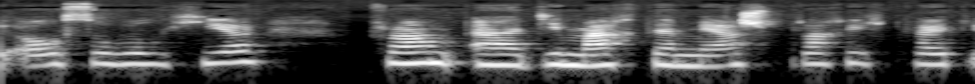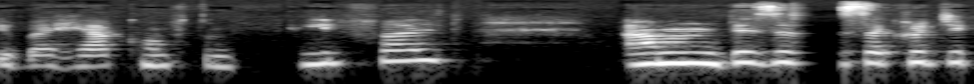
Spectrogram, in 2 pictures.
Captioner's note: speaking german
